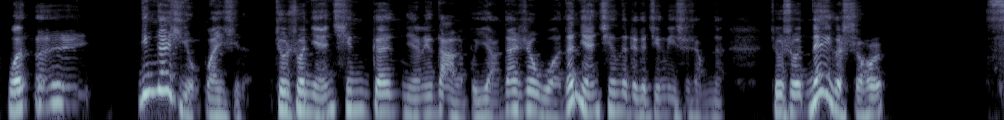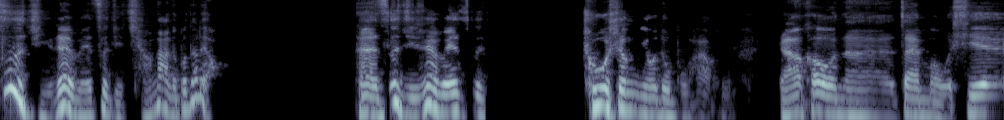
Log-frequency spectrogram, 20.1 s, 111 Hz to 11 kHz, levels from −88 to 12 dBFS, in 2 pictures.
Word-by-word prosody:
我， 165 +1 +8
嗯， 200 +3 -3 0.7
应 310 +3 +5
该 345 0 +7
是 200 - -2
有 135 - -5
关 125 -2 -5
系 110 0 -10
的， - - -25 0.3
就 165 -1 +2
是 150 - -8
说 165 - +5
年 145 +1 -3
轻 170 -2 -4
跟 155 -1 +1
年 130 -2 -9
龄 140 +1 -8
大 130 -4 -4
了 105 - -11
不 115 +2 -12
一 - - -7
样， 120 -3 -8
但 165 +1 -1
是 170 +1 -1
我 120 -7 -5
的 220 +4 +4
年 160 - 0
轻 160 0 -5
的 155 - -6
这 140 -2 -6
个 130 - -6
经 130 +2 -12
历 130 - -15
是 115 +1 -12
什 115 -2 -15
么 110 +2 -24
呢？ 110 - -17 0.5
就 150 - -1
是 - - -5
说 150 -1 +3
那 255 - +4
个 - - +2
时 120 +1 -6
候 135 - -2 1.1
自 345 - +8
己 120 -7 -6
认 155 - +2
为 115 +1 -7
自 150 +3 -4
己 105 -3 -15
强 125 +7 -10
大 195 - -3
得 130 - -9
不 165 - -6
得 240 +8 -3
了。 250 - -6 1.4
哎， 145 -3 +1
自 205 - +3
己 130 -6 -4
认 175 +5 +3
为 150 +2 +6
自 140 0 -9
己 - - -15 0.9
“初 190 0 +6
生 165 -3 +2
牛 135 -2 -5
犊 120 -2 -4
不 110 -1 -15
怕 100 -2 -19
虎”。 - - -30 0.4
然 130 +4 -2
后 150 -4 +2
呢， 120 -2 -8 0.2
在 130 -1 -2
某 110 -4 -9
些 145 0 +2
140 Hz, 225 characters per minute, -24 LUFS, 120-170 Hz, 1.4 s, 我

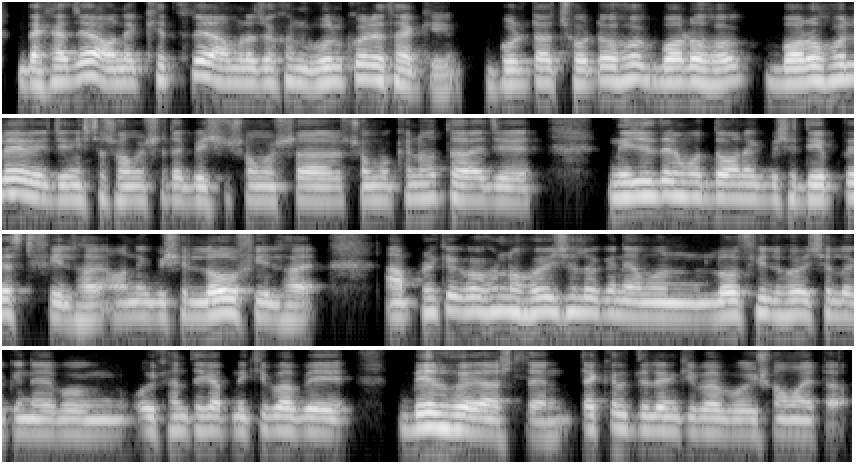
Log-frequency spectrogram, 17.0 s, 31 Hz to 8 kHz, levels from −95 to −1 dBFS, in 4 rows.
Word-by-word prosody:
দেখা 150 +3 +4
যায় 210 - +8
অনেক 150 0 -1
ক্ষেত্রে 170 +6 -4
আমরা 150 -1 +1
যখন 155 +1 -2
ভুল 155 - +4
করে 185 -2 +4
থাকি, 120 -6 0 0.3
ভুলটা 140 +2 0
ছোট 145 0 0
হোক, 185 -1 +2
বড় 155 +1 +6
হোক, 150 +3 +2 0.2
বড় 150 +2 +8
হলে 185 +2 +3 0.2
জিনিসটা 145 0 -2
সমস্যাটা 140 +1 -3
বেশি 135 +1 -3
সমস্যার 135 -1 -1
সম্মুখীন 140 +2 -5
হতে 160 0 -6
হয় 140 - +1
যে, 135 - -1 0.5
নিজেদের 175 +1 +3
মধ্যে 165 -1 0
অনেক 150 - -1
বেশি 150 +1 -6
ডিপ্রেসড 160 +3 0
ফিল 135 -3 -3
হয়। 120 - -1
অনেক 140 - -3
বেশি 140 +2 -5
লো 155 - +9
ফিল 135 -3 -2
হয়। 120 - -1 0.4
আপনাকে 165 +7 -3
কি 180 - -2
কখনো 175 0 +1
হয়েছিল 175 0 0
কিনা 155 -2 -1
এমন 135 0 +1 0.2
লো 145 - +5
ফিল 165 -3 -3
হয়েছিল 150 0 -1
কিনা 135 -1 -2
এবং 130 0 -4 0.3
ঐখান 150 +1 -4
থেকে 150 0 -1
আপনি 145 0 -7
কিভাবে 150 -2 +1 0.5
বের 180 +1 +7
হয়ে 155 -3 +5
আসলেন, 120 -2 -7 0.2
ট্যাকল 165 +2 -2
দিলেন 155 -1 0
কিভাবে 140 -2 -2
ওই 130 - -4
সময়টা? 130 - -5
150 Hz, 210 wpm, -21 LUFS, 140-165 Hz, 0.5 s, লো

